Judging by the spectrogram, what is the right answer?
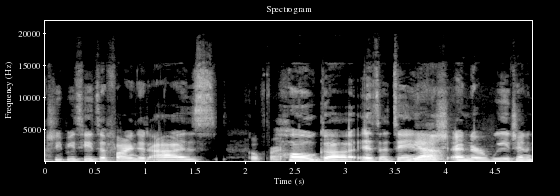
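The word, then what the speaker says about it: hygge: how to say but I think it's pronounce h hold on because I did Google I I did chat G it's I did too H pronounce hogga h I call it I call it Hy because oh it it does it does look like that but it's a it's Danish right it's like the Danish way of so track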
